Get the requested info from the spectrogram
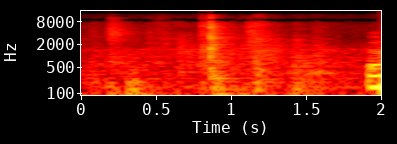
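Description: Metal ladle scraping and clicking against a wok as sauce is scooped out for tasting: a few short, sharp knocks, the loudest just before a second in.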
